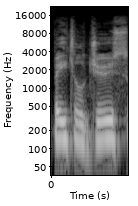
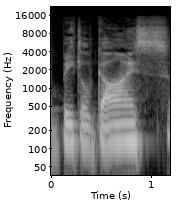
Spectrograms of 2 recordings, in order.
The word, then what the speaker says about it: Betelgeuse: to another star called Beetlejuice or Beetle guys there are several ways of pronouncing it Fred's always correcting me because I call it Beetlejuice but that's what I've always known it as now in late 2019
